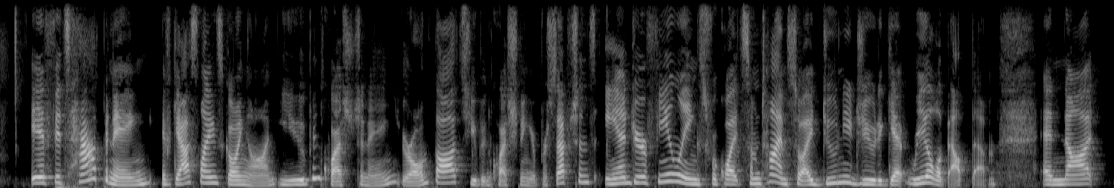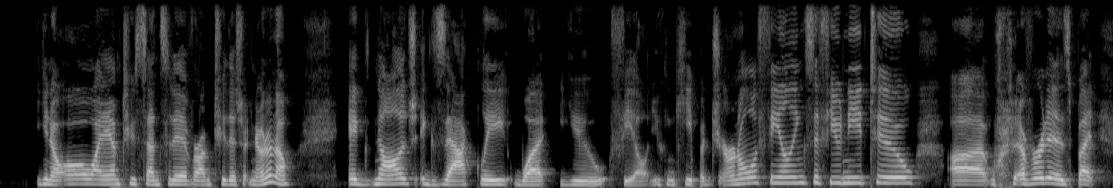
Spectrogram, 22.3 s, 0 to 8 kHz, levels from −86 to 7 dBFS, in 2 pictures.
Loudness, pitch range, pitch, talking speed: -22 LUFS, 180-240 Hz, 195 Hz, 200 wpm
